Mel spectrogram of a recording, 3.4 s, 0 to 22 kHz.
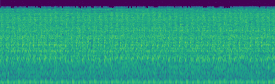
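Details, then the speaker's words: Hero XRM 125 single at a fast idle with some revving, firing evenly for now. The complaint is that it dies soon after starting; the title names an oil pump problem. "வண்டி start பண்ணாவே கொஞ்ச நேரத்துல dub பண்ண வண்டி of ஆகும்."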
